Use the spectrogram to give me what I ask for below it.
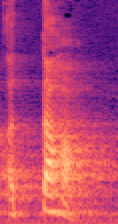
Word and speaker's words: अतः: इसको जब हम बोलेंगे इसका उच्चारण होगा अतः अहा ठीक और सभी मात्राओं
